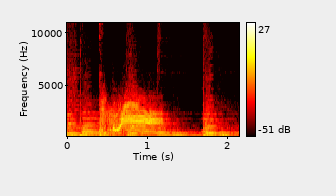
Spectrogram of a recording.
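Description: Background music with steady tones, and a short pitched call that rises and then falls about half a second in.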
